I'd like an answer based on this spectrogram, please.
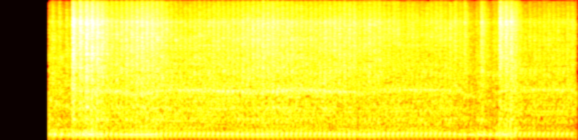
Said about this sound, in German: sitzt stolz auf einem neuen Rasenmäher.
